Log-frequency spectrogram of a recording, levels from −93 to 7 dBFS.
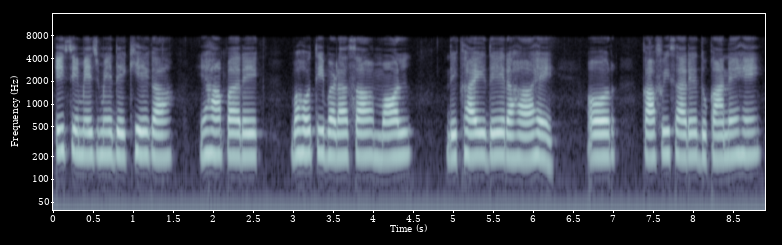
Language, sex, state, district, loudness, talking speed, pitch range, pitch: Hindi, female, Rajasthan, Jaipur, -17 LUFS, 140 wpm, 200-210 Hz, 205 Hz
